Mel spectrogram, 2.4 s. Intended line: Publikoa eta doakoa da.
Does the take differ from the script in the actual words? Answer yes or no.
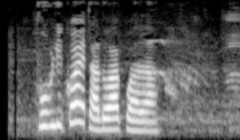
no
